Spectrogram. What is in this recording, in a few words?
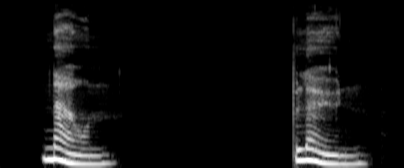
Mandarin, British accent; English Pronunciation Errors made by Mandarin Speakers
